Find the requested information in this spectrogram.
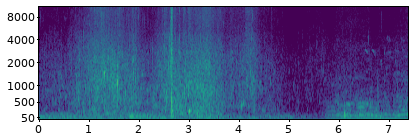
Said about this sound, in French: On navigue sur le Rhône, le Grand Rhône ce coup-ci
